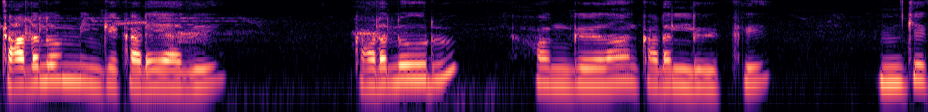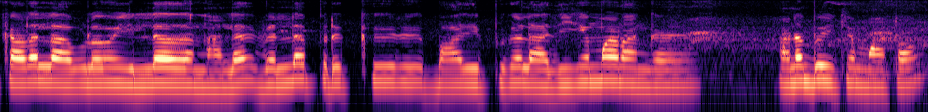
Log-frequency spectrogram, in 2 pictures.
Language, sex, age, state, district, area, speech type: Tamil, male, 18-30, Tamil Nadu, Cuddalore, rural, spontaneous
